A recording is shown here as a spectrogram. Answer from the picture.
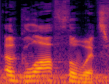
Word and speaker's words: Aglaophotis: It's Aglaophotis. It's actually pronounced Aglaophotis for some reason.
